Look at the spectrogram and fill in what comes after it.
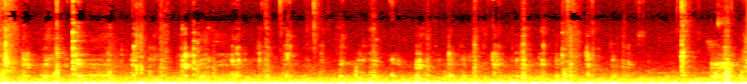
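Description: A person chewing food, with scattered small clicks and crunches of the chewing, over a steady low hum.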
